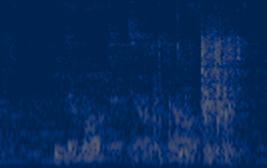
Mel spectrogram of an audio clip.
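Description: A man speaking briefly over background music.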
